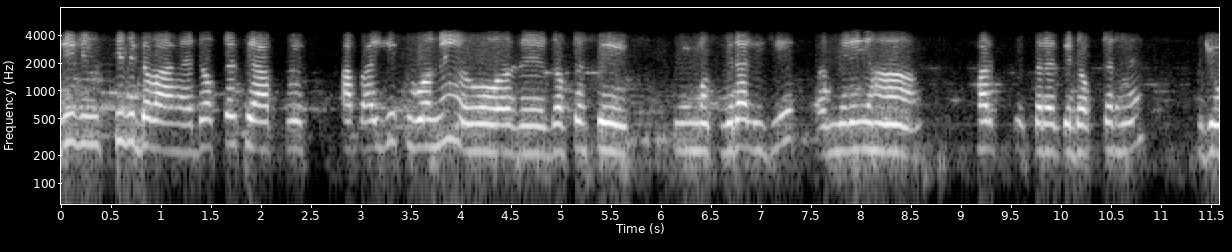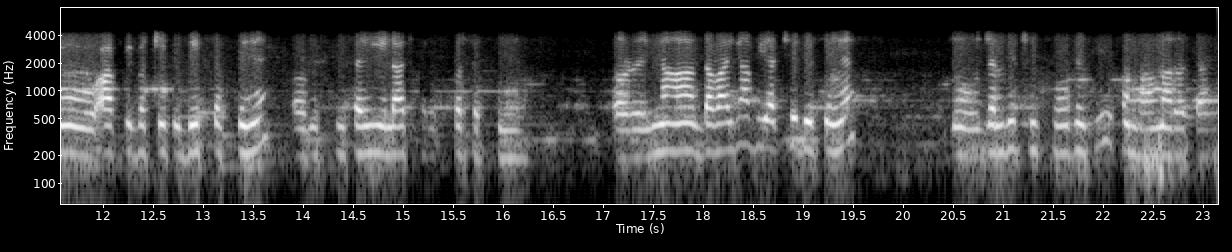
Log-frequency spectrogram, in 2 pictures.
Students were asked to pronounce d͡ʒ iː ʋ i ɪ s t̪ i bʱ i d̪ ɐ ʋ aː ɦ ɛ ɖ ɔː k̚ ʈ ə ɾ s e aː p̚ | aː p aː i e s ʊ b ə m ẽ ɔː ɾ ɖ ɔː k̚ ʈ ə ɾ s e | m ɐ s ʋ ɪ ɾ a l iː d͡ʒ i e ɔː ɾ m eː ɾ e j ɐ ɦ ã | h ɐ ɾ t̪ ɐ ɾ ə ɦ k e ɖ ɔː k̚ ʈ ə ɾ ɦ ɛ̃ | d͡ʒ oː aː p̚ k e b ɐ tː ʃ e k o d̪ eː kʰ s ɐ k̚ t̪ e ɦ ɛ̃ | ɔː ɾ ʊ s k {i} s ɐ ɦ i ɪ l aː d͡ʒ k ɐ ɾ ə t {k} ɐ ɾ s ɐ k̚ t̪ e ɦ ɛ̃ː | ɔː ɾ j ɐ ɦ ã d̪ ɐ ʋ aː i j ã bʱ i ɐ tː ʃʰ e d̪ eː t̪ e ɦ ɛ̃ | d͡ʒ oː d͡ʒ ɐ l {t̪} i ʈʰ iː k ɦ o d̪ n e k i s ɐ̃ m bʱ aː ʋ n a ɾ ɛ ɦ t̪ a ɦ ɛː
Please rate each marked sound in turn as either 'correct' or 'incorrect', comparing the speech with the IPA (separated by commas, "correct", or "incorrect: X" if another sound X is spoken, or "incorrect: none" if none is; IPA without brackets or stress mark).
correct, correct, incorrect: d̪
